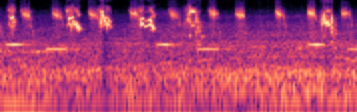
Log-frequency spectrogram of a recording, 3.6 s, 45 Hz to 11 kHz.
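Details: Several sparrows at a Tenmangu shrine on 3 January 2020 give quick, high, bright chirps in rapid irregular series of short notes, some doubled, with faint steady tones in the background.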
